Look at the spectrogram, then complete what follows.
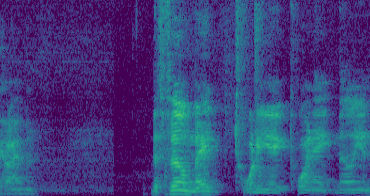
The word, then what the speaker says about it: Haim: So Haim, like a hymen. Yeah, exactly. That's how I say his name, Corey Hyman.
